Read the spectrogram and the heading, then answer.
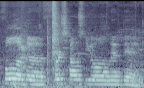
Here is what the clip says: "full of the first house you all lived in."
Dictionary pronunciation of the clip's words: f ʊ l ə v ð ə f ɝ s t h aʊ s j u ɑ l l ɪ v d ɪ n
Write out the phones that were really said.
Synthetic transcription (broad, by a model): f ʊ l ə v ð ə f ɝ s t h aʊ s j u ɑ l l ɪ v d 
